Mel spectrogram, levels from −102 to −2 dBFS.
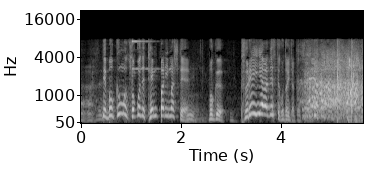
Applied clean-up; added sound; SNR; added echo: none; Bicycle bell; 14 dB; none.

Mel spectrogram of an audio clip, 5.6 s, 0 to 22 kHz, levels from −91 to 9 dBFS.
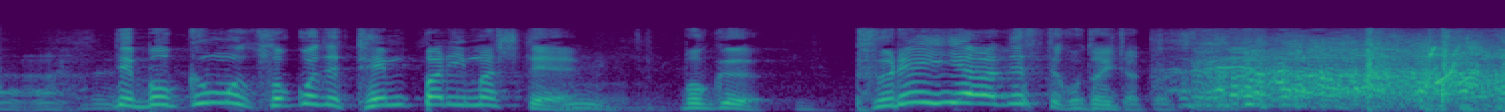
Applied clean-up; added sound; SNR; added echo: none; none; none; none.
